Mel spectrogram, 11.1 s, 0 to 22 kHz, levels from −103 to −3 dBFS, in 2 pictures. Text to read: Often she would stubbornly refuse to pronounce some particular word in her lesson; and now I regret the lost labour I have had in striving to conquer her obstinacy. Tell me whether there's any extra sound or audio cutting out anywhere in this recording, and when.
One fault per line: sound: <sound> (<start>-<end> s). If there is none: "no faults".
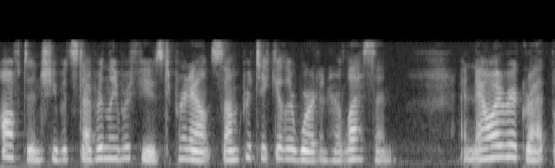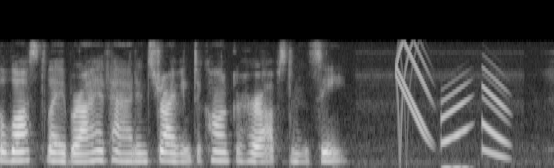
sound: chirp (9.5-10.7 s)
